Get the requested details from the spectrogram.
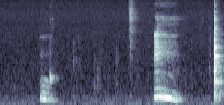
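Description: Someone sips water: a short wet slurp, a click, a longer gulping swallow, then a quick breathy exhale. The sounds are moderately loud against a quiet background, with no talking.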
